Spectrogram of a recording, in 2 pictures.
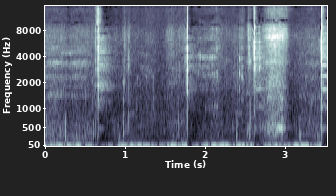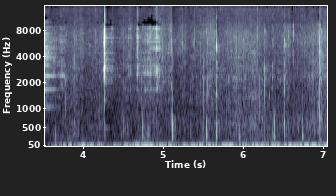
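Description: Eating chocolate mousse cake: a metal spoon clinks sharply against the plate several times, with soft chewing and mouth sounds in between.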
